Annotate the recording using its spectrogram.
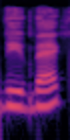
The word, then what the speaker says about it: Vivek: Da hat er im Englischen gesagt, sein Vorname Vivek würde sich auf Cake, also auf Kuchen reimen.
